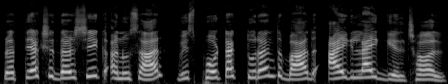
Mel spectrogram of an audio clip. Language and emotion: Maithili, neutral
